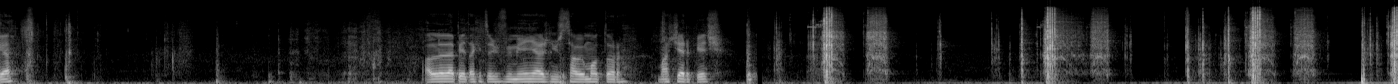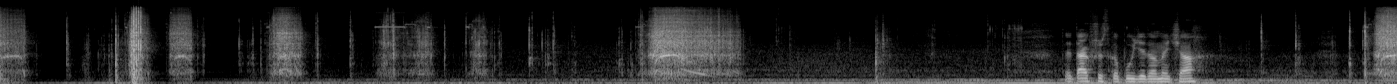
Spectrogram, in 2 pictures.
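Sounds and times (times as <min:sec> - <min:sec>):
power tool whirring: 0:08.1 - 0:09.0, 0:10.3 - 0:11.3, 0:12.5 - 0:14.4, 0:15.2 - 0:19.0, 0:20.2 - 0:21.5, 0:27.5 - 0:27.9
tool clicks and knocks: 0:26.5 - 0:27.9.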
